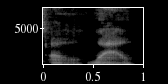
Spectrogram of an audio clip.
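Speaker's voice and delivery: ordinary delivery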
